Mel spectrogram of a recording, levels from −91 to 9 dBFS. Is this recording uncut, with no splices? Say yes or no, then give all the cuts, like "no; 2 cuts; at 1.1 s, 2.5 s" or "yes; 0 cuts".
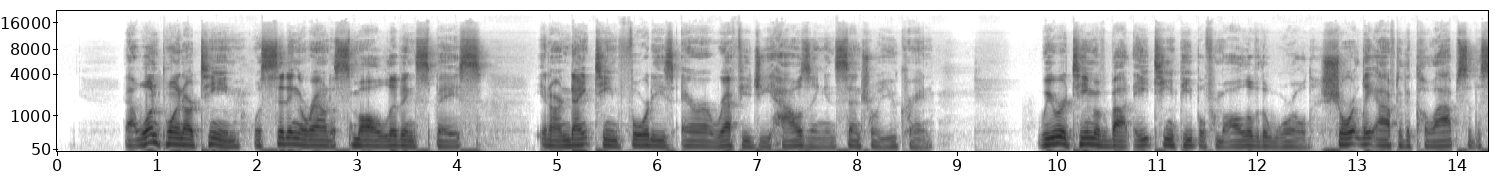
yes; 0 cuts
